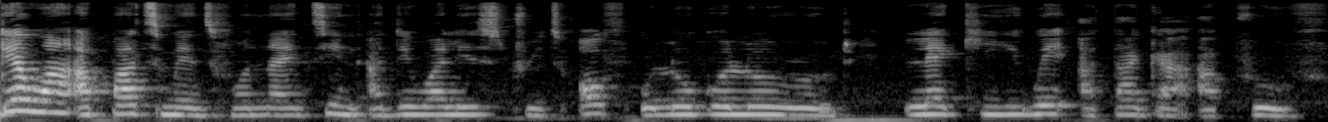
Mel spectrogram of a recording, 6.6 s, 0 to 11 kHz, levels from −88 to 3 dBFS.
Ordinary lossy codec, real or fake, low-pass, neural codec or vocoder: none; real; 9.9 kHz; none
